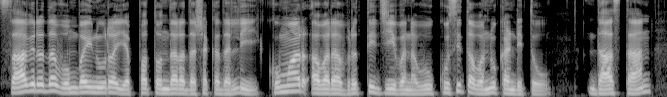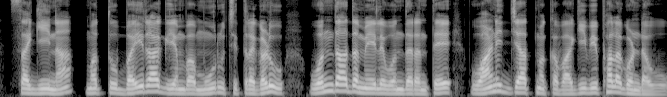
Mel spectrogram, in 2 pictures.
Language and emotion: Kannada, neutral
